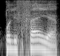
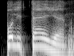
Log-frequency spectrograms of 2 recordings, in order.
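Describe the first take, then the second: First: The middle consonant sounds almost like an F. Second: The middle consonant is a plain T sound.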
